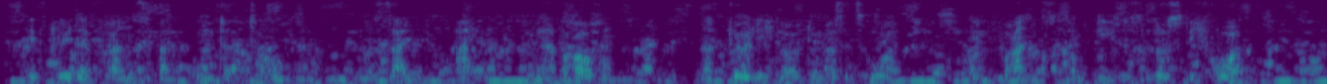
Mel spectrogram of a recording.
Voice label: test male synthconv 130ms 5cm src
